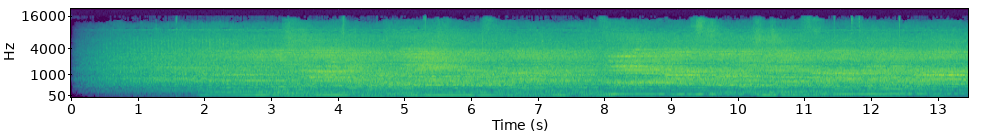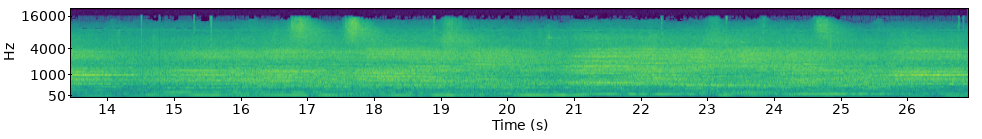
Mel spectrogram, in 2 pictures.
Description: German National Anthem; EURO 2016

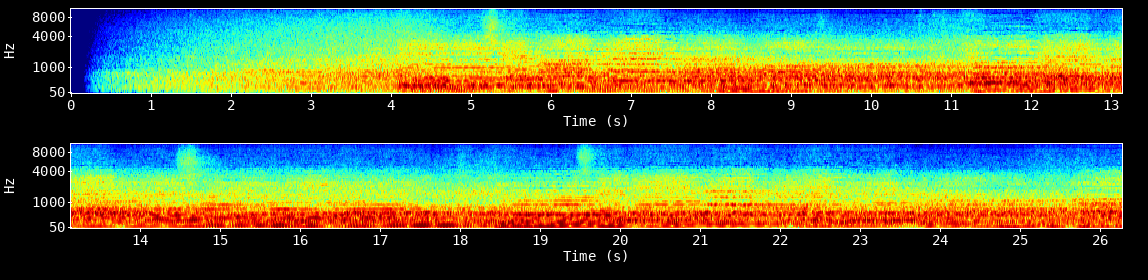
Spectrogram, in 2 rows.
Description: Hungary National Anthem; EURO 2016

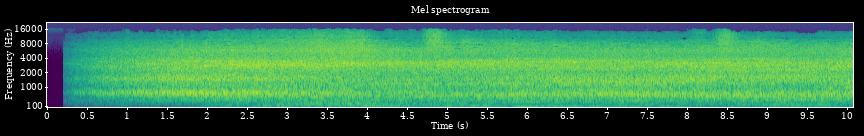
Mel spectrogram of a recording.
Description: England National Anthem; EURO 2016

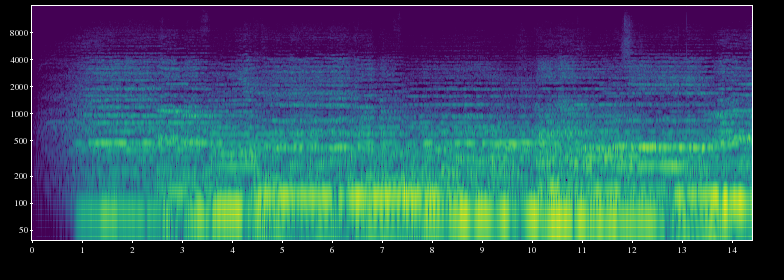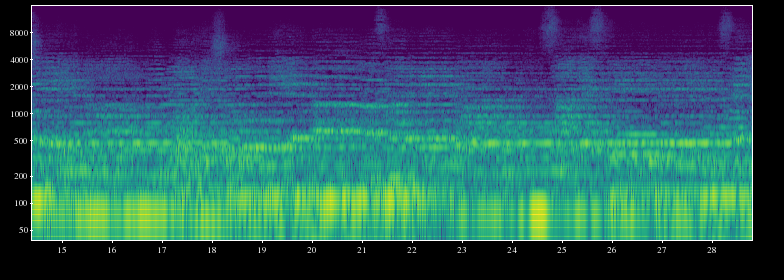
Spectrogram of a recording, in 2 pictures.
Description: Czech National Anthem; EURO 2016

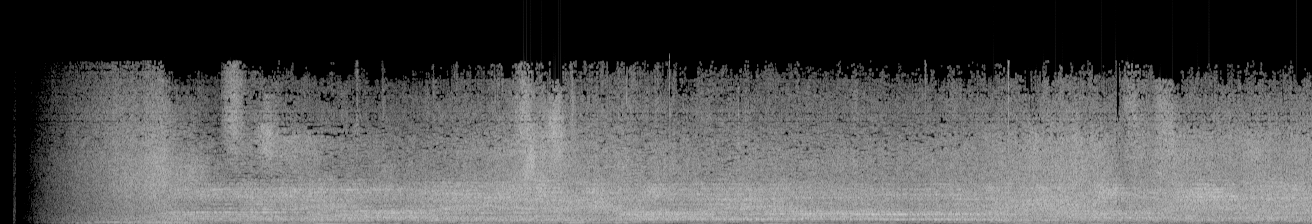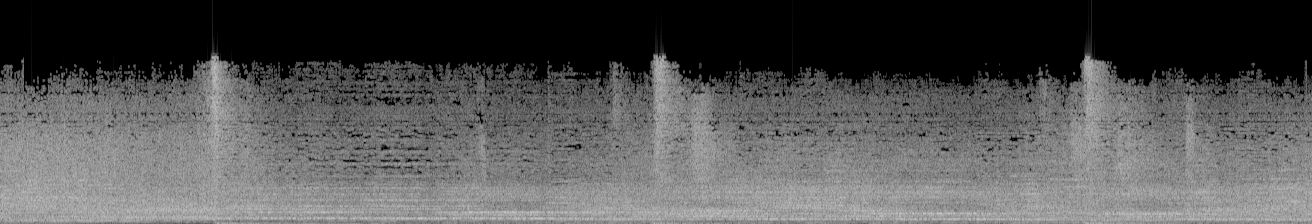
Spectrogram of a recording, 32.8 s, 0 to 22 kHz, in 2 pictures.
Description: Northern Ireland National Anhem; EURO 2016

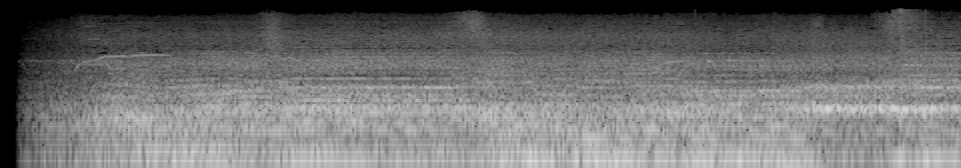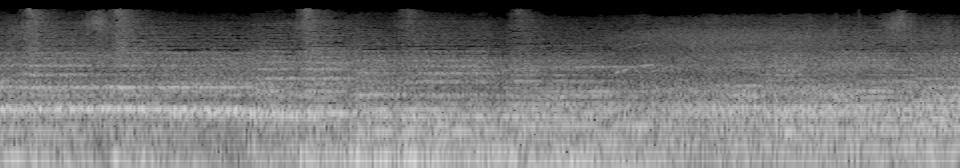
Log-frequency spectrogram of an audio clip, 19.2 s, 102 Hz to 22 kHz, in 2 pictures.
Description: Croatian National Anthem; EURO 2016

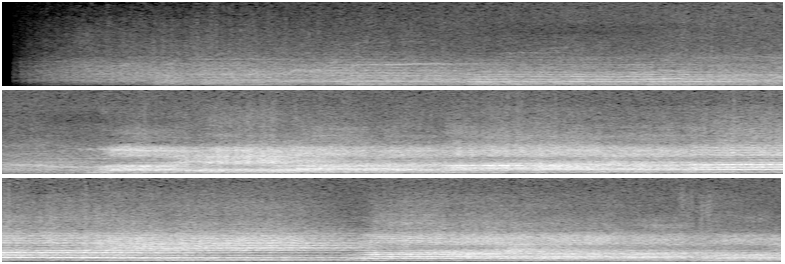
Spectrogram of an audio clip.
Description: anthem

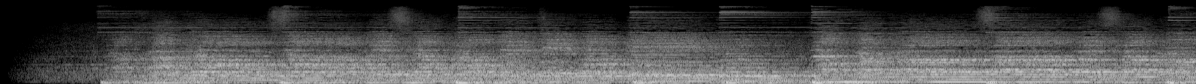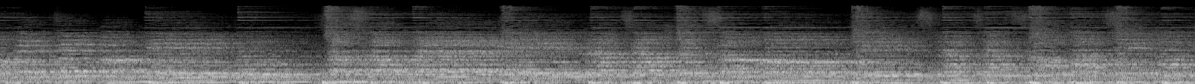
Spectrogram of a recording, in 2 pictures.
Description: Slovakia National Anthem; EURO 2016

